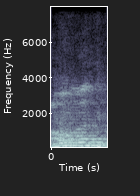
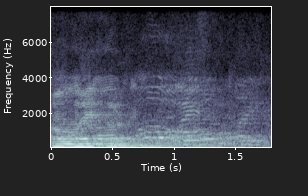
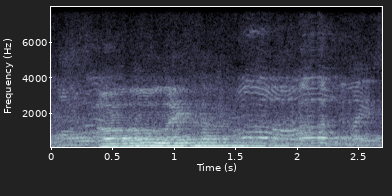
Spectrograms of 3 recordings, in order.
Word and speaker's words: Olathe: From Olaf, Kansas, Sean Evans. Say that wrong? Olathe? Give it away 30. Olathe. Olathe? All right. That's right, brother.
